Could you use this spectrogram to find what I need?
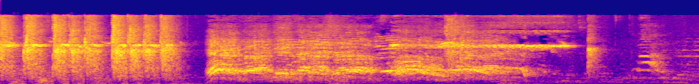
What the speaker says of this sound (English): an Edmark motivational clap for you yourself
